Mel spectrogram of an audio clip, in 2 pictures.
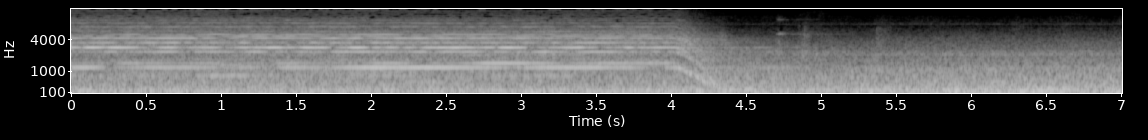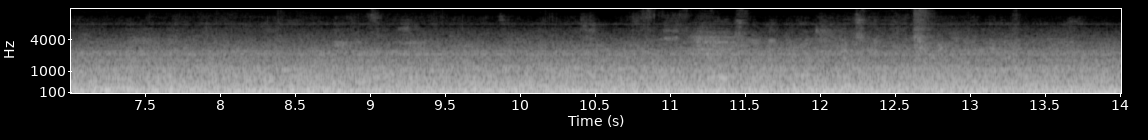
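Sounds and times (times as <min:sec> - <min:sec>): hangar background noise: 0:00.0 - 0:14.0
faint voices: 0:08.3 - 0:13.5.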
